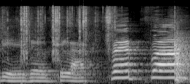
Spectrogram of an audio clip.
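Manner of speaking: put-on, mock Italian accent.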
